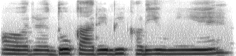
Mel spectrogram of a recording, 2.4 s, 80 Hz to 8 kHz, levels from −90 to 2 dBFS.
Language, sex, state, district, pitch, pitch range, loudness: Hindi, female, Uttar Pradesh, Lucknow, 205 Hz, 200-215 Hz, -14 LUFS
